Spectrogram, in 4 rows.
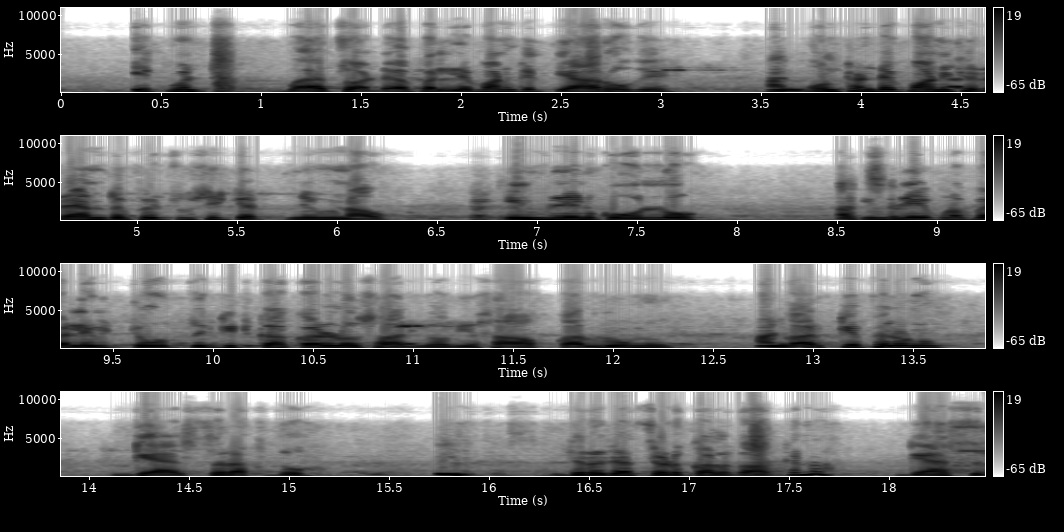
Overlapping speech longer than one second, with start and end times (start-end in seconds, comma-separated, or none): none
